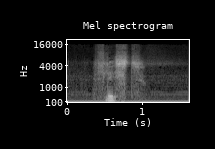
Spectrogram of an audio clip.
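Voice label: "Vlist", Dutch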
